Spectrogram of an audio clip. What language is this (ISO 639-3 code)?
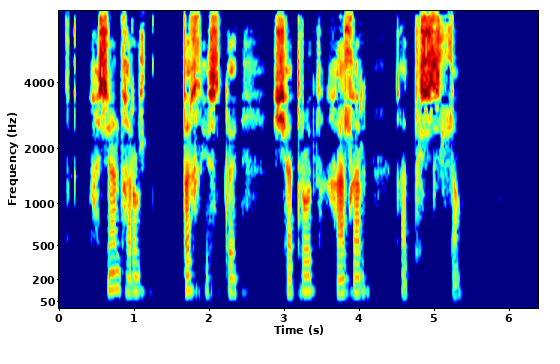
mon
